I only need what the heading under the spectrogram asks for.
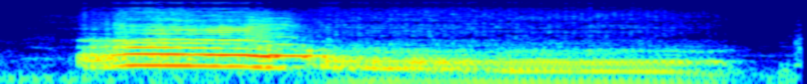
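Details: Baby elephant gives a loud, tonal wail for about a second, then it sinks into a lower, rough, groaning tail lasting another two seconds.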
